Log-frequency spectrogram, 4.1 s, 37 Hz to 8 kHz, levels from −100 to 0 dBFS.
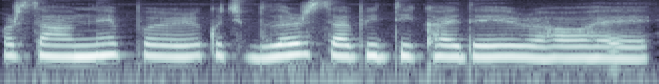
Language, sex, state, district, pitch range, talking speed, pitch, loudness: Hindi, female, Arunachal Pradesh, Papum Pare, 215-230 Hz, 160 wpm, 220 Hz, -13 LUFS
